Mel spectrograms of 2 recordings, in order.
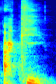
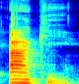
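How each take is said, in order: First: The stress is on the last syllable. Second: The stress is on the first syllable. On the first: The speaker calls it right. "you say aquí" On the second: The speaker calls it wrong. "You don't say aquí"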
